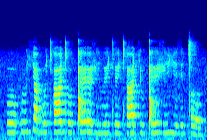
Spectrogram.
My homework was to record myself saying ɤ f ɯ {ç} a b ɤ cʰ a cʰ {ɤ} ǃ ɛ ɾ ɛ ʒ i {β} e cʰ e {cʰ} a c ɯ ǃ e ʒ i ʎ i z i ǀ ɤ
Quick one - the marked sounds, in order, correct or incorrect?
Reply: correct, correct, correct, correct

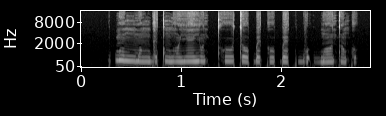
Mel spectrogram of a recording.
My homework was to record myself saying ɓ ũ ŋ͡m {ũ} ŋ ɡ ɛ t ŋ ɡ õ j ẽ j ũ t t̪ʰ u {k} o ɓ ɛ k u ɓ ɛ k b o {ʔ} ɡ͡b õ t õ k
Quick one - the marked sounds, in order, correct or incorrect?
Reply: incorrect: õ, incorrect: t, correct

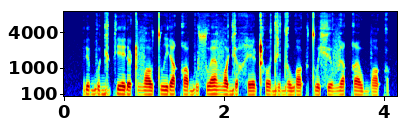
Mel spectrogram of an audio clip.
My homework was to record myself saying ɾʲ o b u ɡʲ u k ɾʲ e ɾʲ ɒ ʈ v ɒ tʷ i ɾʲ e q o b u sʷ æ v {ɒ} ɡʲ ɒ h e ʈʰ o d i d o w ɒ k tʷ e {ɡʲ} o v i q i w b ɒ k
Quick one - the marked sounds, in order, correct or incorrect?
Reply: correct, incorrect: xʲ

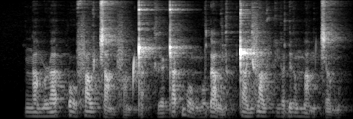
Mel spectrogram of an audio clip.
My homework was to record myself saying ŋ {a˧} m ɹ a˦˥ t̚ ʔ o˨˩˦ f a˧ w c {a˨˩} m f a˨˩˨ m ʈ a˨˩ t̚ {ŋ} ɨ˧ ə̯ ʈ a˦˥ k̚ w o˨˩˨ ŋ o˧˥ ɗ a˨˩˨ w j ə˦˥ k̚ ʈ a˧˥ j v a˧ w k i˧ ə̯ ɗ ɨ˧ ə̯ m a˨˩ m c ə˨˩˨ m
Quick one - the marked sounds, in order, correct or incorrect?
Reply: correct, correct, incorrect: x

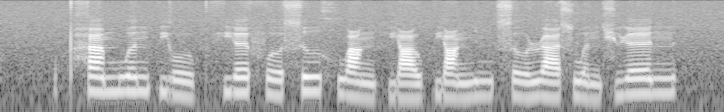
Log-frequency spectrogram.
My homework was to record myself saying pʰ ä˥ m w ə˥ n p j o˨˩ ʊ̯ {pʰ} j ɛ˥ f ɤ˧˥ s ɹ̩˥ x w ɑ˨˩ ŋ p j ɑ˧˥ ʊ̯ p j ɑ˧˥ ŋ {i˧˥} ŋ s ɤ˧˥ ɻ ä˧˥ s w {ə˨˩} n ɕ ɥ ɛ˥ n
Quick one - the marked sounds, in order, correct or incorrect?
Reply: correct, correct, correct

